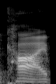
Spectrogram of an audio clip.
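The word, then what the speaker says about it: χ: That X is not key. Well, that's how you say it. It's actually Kai, but they keep saying keys because it sounds like an actual key.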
